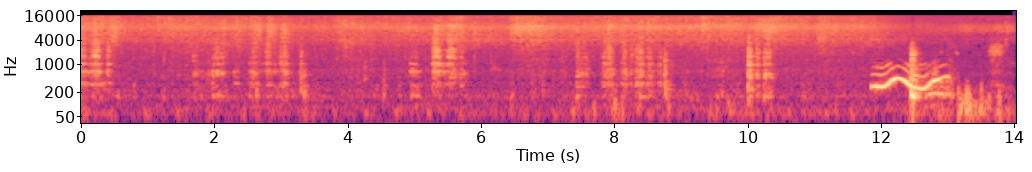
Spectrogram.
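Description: Hamburger patties sizzling on a gas barbecue grill plate as they are flipped with tongs, with scattered light clicks and scrapes of the tongs on the grate. Near the end a voice says "ooh".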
